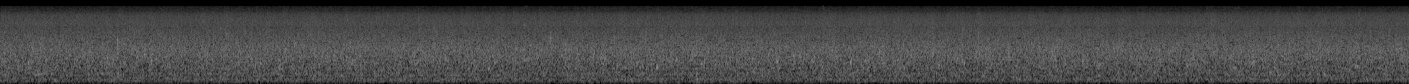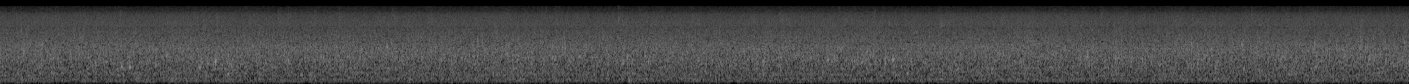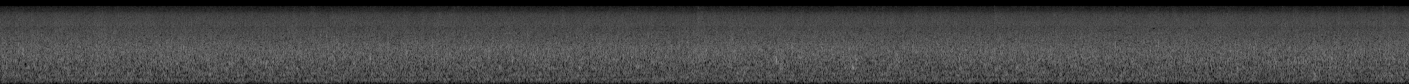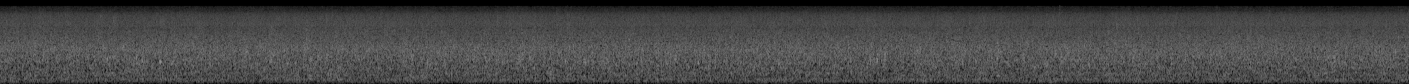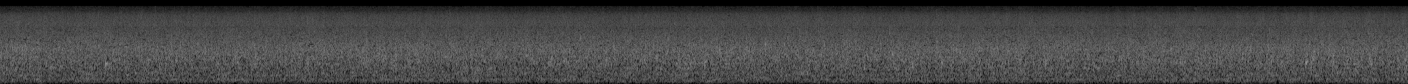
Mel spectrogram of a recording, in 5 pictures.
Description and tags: River-Creek FurtherAway Forest
Normally this is a small creek in the forest - but this time after 4 Days of constant rain, the creek became a river - and ran wildly through the forest. This pack contains different recordings from further away and close up of the flowing creek. So could be useful for a nice soundmontage of getting closer to a waterstream or hearing iht from a distance.....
